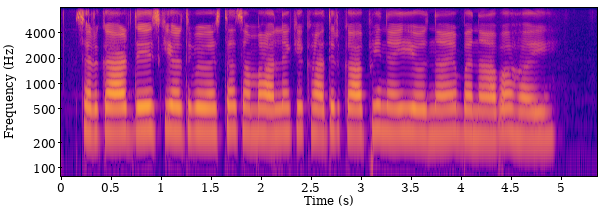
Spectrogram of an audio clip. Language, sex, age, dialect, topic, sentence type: Magahi, female, 41-45, Central/Standard, banking, statement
